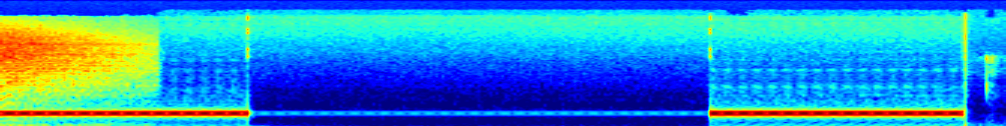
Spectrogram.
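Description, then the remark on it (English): A telephone dial tone before a Jubal prank phone call sounds twice, each a steady, loud, single-pitched hum lasting over a second, separated by about three seconds of silence, with no voices present. “it's another Jubal phone prank.”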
